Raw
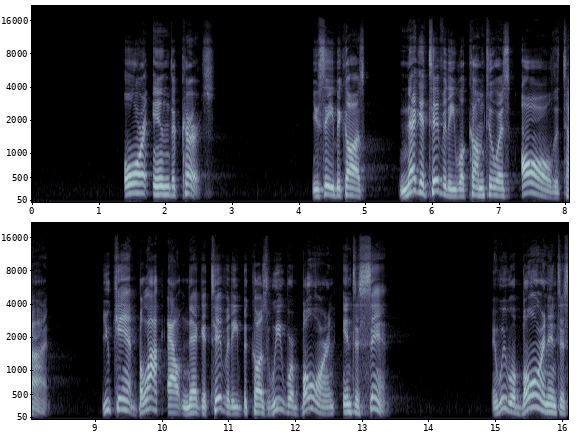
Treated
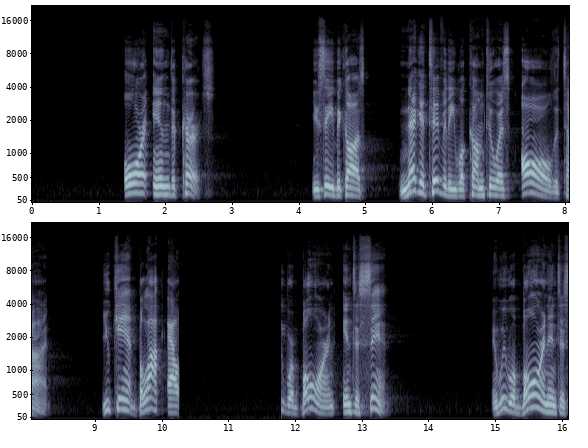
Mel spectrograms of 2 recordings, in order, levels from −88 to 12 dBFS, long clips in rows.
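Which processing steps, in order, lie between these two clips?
0:05.55–0:06.99: parametric band 7,100 Hz −6.5 dB 1.1 octaves
0:10.25–0:11.79: fill with room tone

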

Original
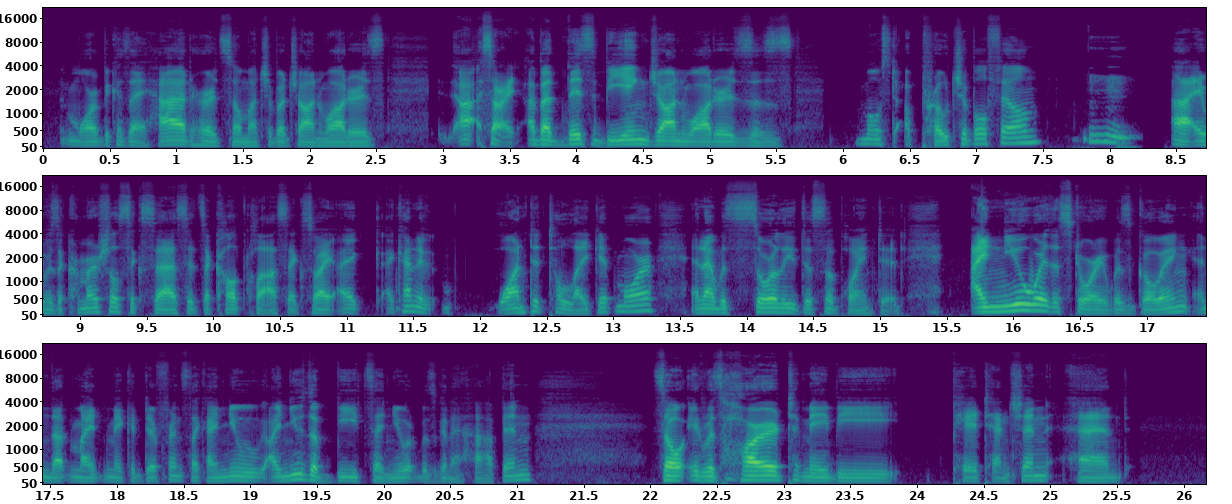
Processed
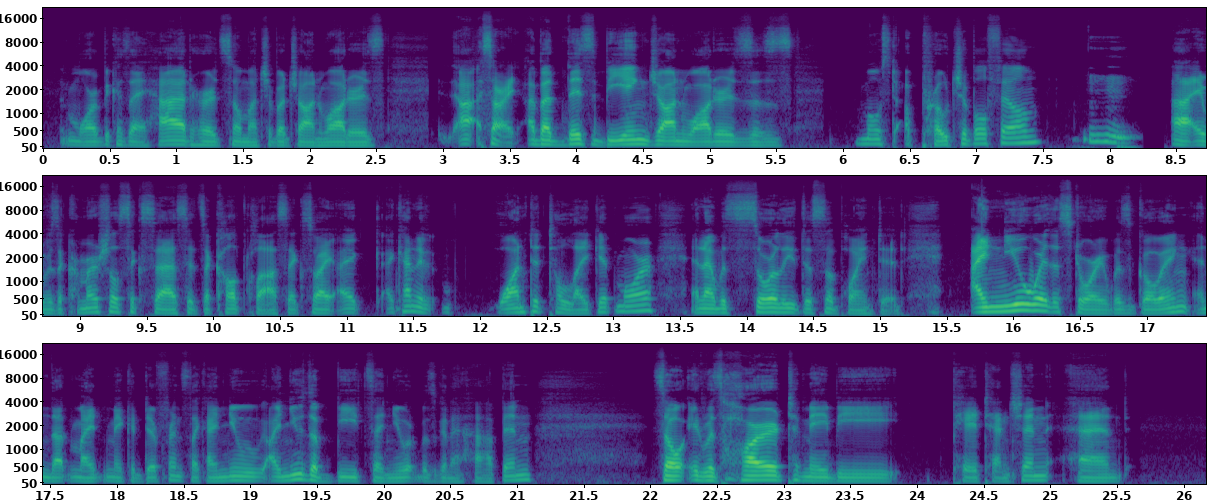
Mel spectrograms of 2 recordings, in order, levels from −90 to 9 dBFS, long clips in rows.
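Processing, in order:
low-shelf EQ 250 Hz +6 dB

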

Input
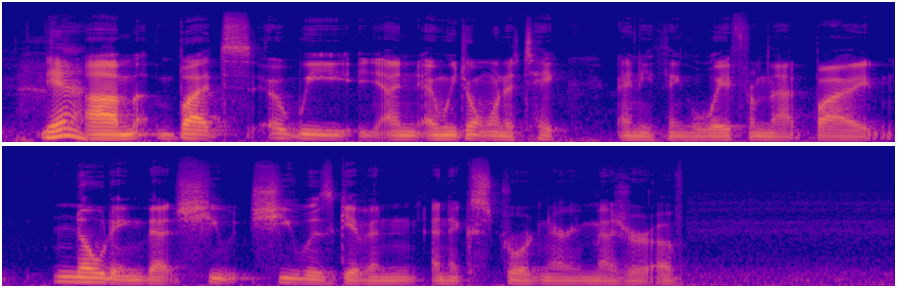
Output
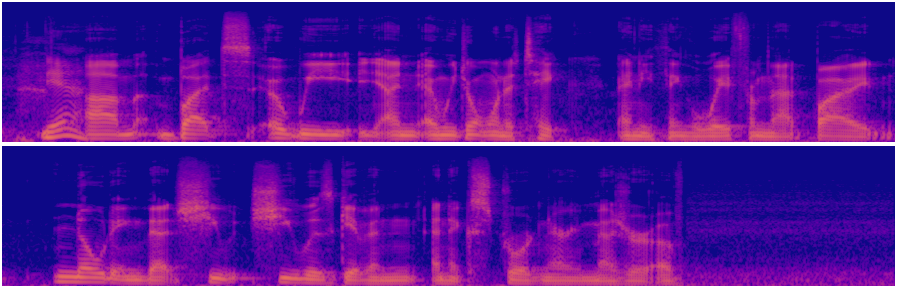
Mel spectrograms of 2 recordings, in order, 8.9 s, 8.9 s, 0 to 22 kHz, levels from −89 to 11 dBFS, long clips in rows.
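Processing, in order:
downward compressor 16 to 1, threshold −26 dBFS, peak gain reduction 15 dB

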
